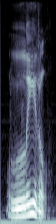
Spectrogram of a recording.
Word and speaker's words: Lidl: spelled Lidl Lidl okay it's pronounced little it's pronounced leelu I got a pronunciation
